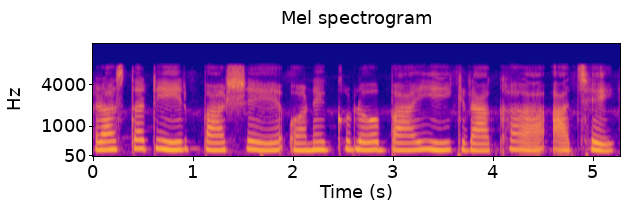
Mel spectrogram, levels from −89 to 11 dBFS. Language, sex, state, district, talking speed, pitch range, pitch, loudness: Bengali, female, West Bengal, Cooch Behar, 70 wpm, 235-255 Hz, 245 Hz, -14 LUFS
